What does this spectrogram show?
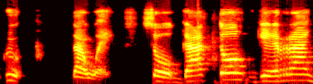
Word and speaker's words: guerra: So combination G-U-E, combination G-U-I, the U doesn't sound, and you pronounce it with a g sound.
